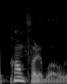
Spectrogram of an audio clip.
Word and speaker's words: comfortable: Accent tomber sous premier syllabe. I don't feel comfortable with that.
